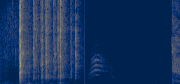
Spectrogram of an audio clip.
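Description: A short, high meow rises and falls after a burst of clattering noise, followed by a brief pause and another scrape of sound.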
